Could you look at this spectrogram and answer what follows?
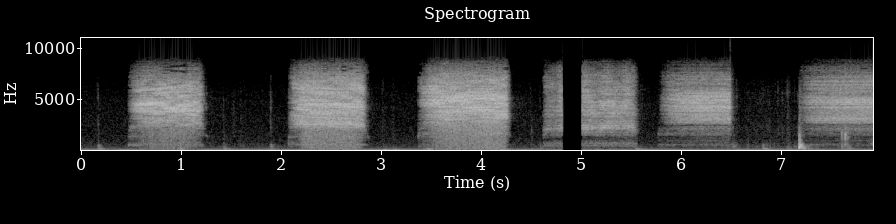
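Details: Barn owl nestlings in Spain squabble over a prey bird brought to the nest. The oldest chick wins. Very loud, rough hissing screeches come in long bursts, with a brief cut and some scraping between them.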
